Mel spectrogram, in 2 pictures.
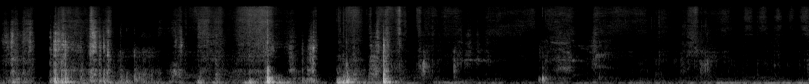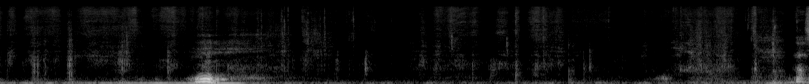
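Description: A vintage paperback book being handled and pressed after its loose spine has been glued back on, its card cover and pages rubbing and rustling, with a few soft taps against the table in the first few seconds. There is a brief low sound about ten seconds in.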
